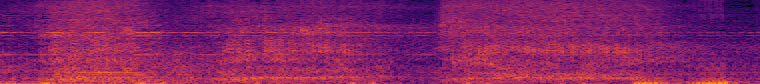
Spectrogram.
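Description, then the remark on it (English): A bear roars loudly, a rough, sustained growling bellow with guttural bursts and low thumps, continuing for several seconds with no talking; the angry bear has whipped around and reared up on its hind legs after being stabbed. “It is mad, it is roaring, and everything seemed to freeze at that point.”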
